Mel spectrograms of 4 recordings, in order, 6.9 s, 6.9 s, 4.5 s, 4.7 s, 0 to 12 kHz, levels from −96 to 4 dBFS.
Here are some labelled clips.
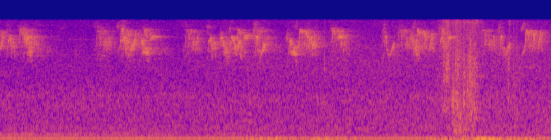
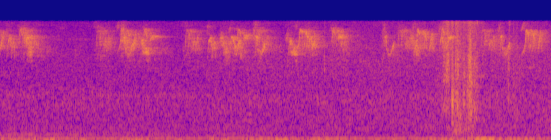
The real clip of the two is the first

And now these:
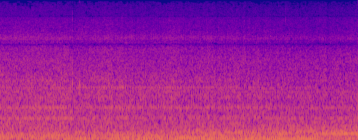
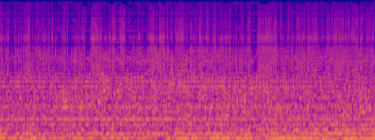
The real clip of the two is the first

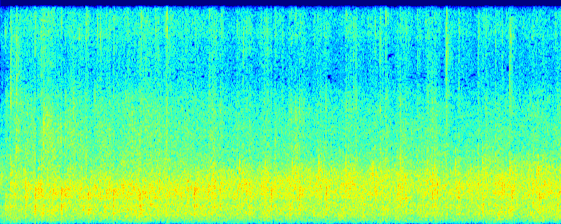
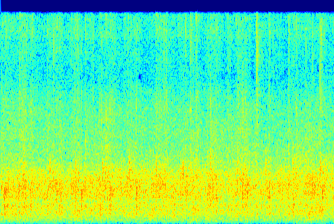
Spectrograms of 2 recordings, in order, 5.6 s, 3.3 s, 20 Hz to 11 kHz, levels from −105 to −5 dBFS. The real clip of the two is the first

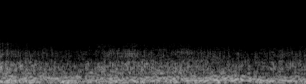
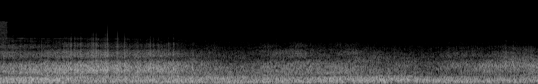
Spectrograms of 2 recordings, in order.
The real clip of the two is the second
